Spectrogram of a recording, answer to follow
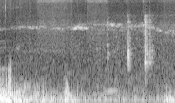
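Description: Wind buffeting the microphone: a loud low rumble that dies down after about a second, followed by a quieter rustle with a couple of faint clicks near the end.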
